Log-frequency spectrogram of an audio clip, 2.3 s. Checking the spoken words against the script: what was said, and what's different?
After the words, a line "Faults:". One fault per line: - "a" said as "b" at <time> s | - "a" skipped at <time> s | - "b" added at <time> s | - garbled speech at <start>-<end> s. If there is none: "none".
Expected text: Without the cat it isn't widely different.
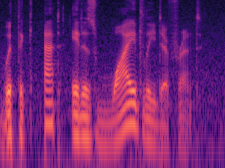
With the cat it is widely different.
Faults:
- "Without" said as "With" at 0.0 s
- "isn't" said as "is" at 0.8 s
